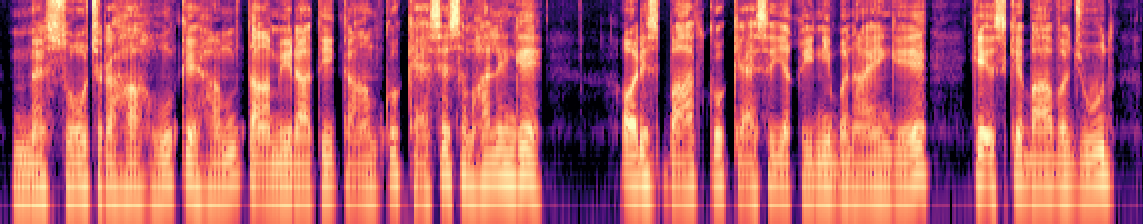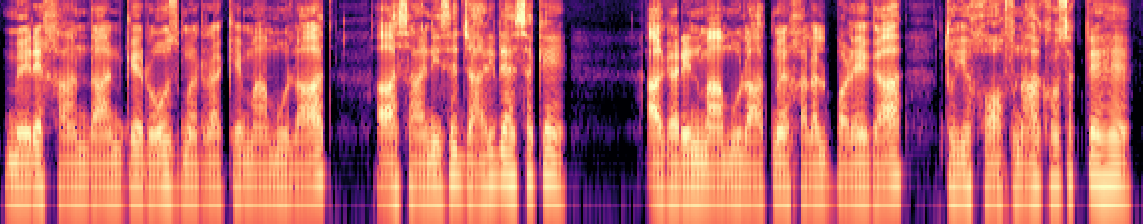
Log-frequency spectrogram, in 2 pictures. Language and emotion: Urdu, fearful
